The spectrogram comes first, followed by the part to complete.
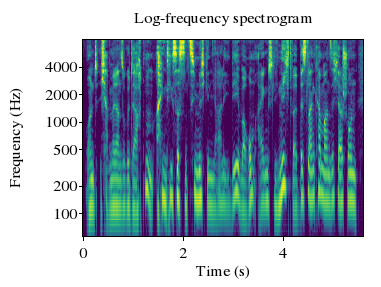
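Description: A man co-hosting a podcast, talking casually and explaining things in a relaxed way. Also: medium pitch, fast, slightly rough, dry recording, studio quality. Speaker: podcast co-host. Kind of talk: casual chat.

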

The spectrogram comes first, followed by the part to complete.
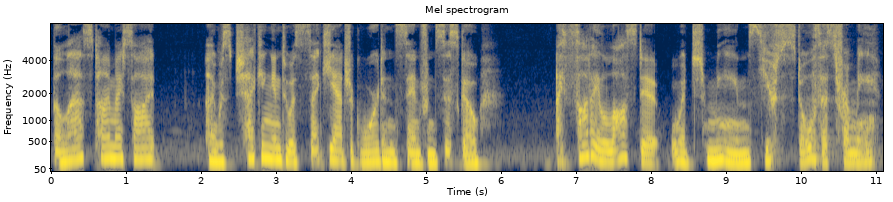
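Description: A woman's voice: low-pitched, slow. An actress playing an anxious, guarded woman who narrates her own interrogation in an audio drama, restrained and introspective. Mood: guarded, tense. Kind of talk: first-person audio drama narration and dialogue.

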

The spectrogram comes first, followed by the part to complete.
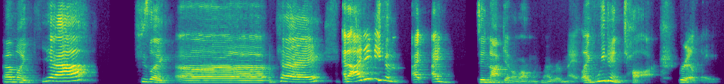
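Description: A young woman telling a ghost story on a podcast call, animated and laughing, with lots of fillers. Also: medium pitch, a little slow. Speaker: caller. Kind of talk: casual storytelling. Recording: echoey room.

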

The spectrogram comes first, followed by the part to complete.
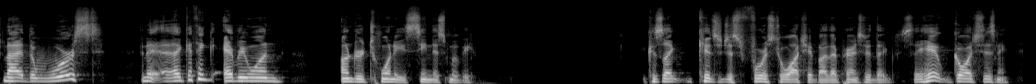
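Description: A man's voice: mid-range voice, normal speed, long pauses, no room sound, studio quality. A man in his forties co-hosting a podcast, chatting casually with playful, self-mocking humor. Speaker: podcast co-host, actor. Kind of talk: casual chat.

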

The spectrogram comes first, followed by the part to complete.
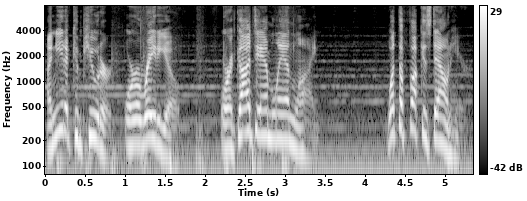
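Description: Casting: irate male astrophysicist, sci-fi radio play. Sharp, high-pitched, sarcastic, swears freely. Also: sing-song, normal speed, soft background music, heavily acted. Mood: furious. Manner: exasperated, sweary, incredulous. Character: angry, sarcastic, foul-mouthed male astrophysicist. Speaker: astrophysicist character in audio drama. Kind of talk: naturalistic sci-fi audio drama acting.

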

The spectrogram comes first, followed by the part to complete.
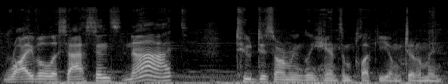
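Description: An actor playing a cocky, dim young schemer in a comedic audio drama, breezy and slangy. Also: male voice, medium pitch, moderate pace, a bit bright, soft background music, close to an everyday voice. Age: young adult. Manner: breezy, self-assured, slangy.

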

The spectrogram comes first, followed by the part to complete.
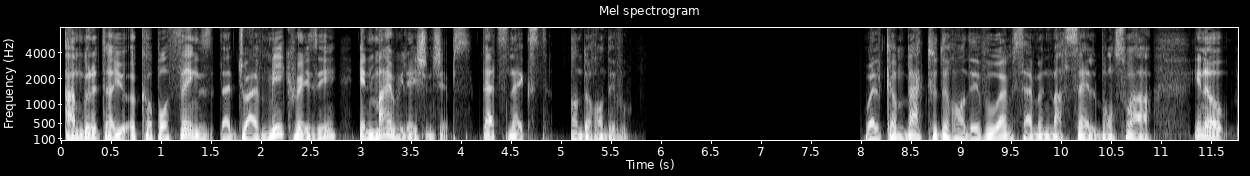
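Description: A man with a French accent and a fairly low voice hosts a relationship call-in show. He talks conversationally and addresses the listener directly. The sound is dry, with very little room around the voice. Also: darkish tone, dry recording. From Paris, France. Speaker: radio host giving relationship advice. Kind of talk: conversational call-in radio talk.

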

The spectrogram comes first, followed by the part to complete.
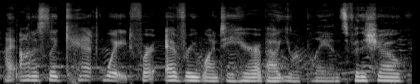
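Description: A woman's voice: fairly low pitch, fairly even intonation, moderate pace, natural voice. An actress playing a teasing, sociable theatre woman in an audio comedy, chummy and insincerely sweet. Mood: arch, amused. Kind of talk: audio musical comedy acting.

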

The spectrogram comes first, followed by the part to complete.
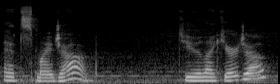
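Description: An actress playing a guarded, detached young escort in an intimate audio drama, speaking in a cool, measured way. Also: female voice, lowish voice, animated, music in the background. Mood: guarded, reflective. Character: guarded, detached young woman escort hiding her true self. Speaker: lead character and narrator. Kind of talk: intimate audio drama acting with inner narration.

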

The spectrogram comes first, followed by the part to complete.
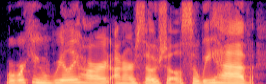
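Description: A woman's voice: mid-range voice, fairly quick, fairly bright tone, no room sound, clean studio sound. A woman in her forties hosting a podcast, chatting casually and giving upbeat wrap-ups. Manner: upbeat, plugging and summing up. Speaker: podcast host.

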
